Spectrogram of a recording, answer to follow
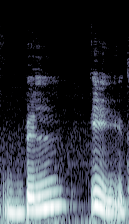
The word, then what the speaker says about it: بالإيد: B plus L pronounced as بالإيد, with the hand.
